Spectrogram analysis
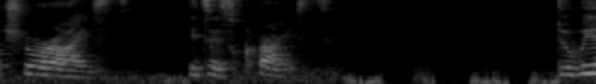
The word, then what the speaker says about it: Christ: CH h r i s d is not Christ it is Christ do we understand are we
